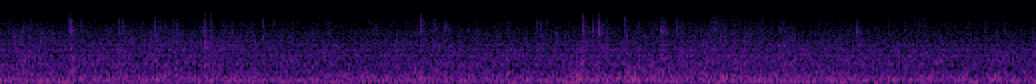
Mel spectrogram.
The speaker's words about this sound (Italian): Si sente la pioggia.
